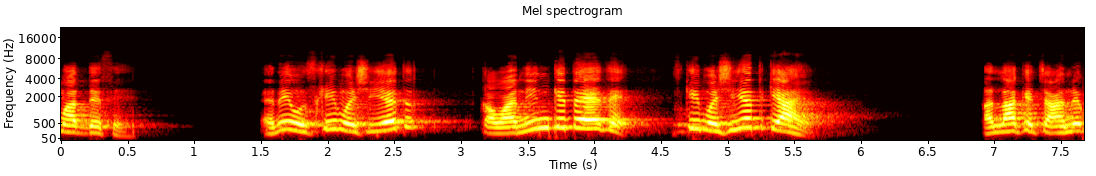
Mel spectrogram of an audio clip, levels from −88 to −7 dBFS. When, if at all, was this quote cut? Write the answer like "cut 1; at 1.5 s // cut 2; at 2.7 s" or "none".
cut 1; at 4.7 s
